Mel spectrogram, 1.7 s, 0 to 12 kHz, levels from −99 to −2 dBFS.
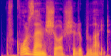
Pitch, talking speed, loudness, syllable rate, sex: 100 Hz, 215 wpm, -22 LUFS, 5.4 syllables/s, male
